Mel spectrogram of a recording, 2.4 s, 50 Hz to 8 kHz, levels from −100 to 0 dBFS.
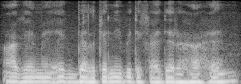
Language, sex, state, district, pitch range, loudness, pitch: Hindi, male, Arunachal Pradesh, Papum Pare, 100-110 Hz, -15 LUFS, 105 Hz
